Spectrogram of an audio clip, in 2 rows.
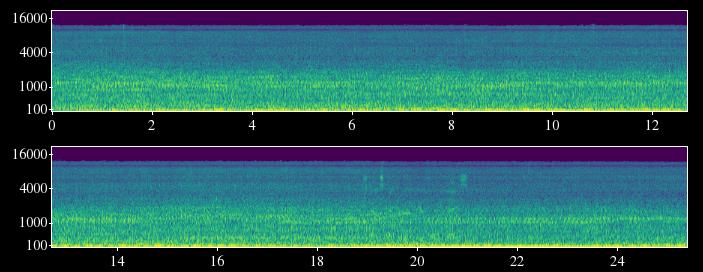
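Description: A John Deere 7720 combine with hydrostatic drive and cab runs steadily nearby, its engine a constant low drone with a broad mechanical hum as the tires turn, no talk.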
